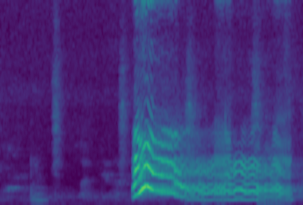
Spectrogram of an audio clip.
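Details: A sleeping puppy gives one long whining cry that jumps up sharply, then sinks slowly with a wavering tremble over about two seconds, after soft faint murmurs, in a quiet indoor room.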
